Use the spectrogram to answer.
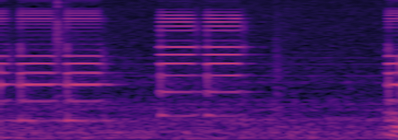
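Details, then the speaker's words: AVEA critical care ventilator switched on via rear flip switch with medical gas connected, no oxygen: three bursts of electronic tonal beeps over two seconds, the expected power-on alarm. "avia will alarm when it turns on at this point we have medical gas plugged in"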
